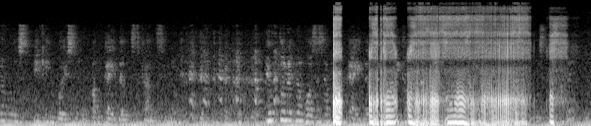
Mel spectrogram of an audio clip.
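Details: Snoring: a low steady rumble, then a few loud rattling snore bursts near the end over room noise.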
